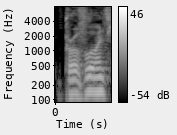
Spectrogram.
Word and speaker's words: Profluence: Profluence, is that pronounced correctly? Yeah.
